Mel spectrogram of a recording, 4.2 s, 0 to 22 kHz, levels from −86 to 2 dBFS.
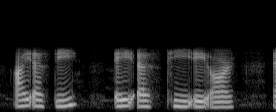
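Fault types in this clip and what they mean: No fault types appear in this clip, so there is nothing to list.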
